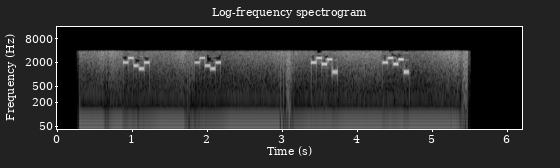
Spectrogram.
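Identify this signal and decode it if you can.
Five-tone selective call (ZVEI), heard as quick runs of five tones, tones of about 70 ms. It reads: 88648 88648 88702 88702
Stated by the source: ZVEI five-tone call received on SDR.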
